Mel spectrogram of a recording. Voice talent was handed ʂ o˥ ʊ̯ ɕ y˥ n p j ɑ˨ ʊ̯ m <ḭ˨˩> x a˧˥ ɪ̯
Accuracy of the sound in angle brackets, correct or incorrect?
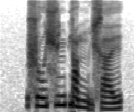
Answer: correct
